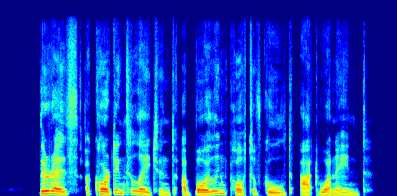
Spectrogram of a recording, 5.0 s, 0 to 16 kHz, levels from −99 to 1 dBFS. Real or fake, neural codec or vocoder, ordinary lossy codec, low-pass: fake; vocoder, 44.1 kHz, 128 mel bands, Pupu-Vocoder; none; 14.4 kHz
